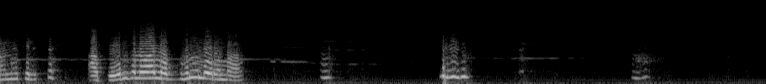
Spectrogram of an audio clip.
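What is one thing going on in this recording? A middle-aged woman speaks in distress, close by.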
